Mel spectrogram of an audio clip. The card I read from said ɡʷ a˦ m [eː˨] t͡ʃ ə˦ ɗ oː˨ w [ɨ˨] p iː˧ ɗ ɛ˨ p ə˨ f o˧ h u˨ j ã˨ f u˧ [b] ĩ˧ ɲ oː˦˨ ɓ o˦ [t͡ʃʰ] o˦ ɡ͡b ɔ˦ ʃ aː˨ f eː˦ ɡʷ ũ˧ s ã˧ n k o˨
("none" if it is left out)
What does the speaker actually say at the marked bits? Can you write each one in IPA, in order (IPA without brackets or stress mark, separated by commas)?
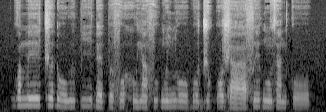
eː˦, ɨ˨, ɡʷ, d͡ʒ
